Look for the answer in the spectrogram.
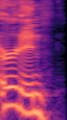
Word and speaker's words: Earnin: Earnin. – Earnin. – E-A-R-N-I-N is pronounced Earnin. I don't know how else you would pronounce it, but they really want it clear that that's how to pronounce it.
